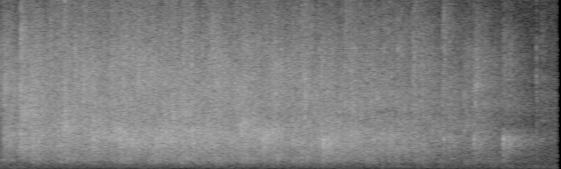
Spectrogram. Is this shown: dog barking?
no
